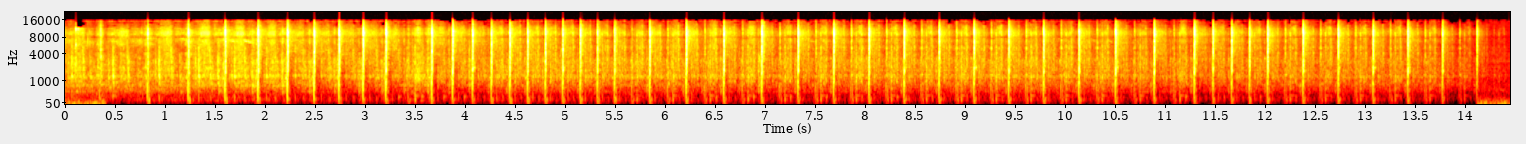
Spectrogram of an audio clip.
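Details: BSA 300 watt ex-military generator (Chore Horse copy) after valve regrind and points cleaning, magneto coil secondary open circuit giving weak spark: sharp, even firing about three per second, no misses; small engine running steadily.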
